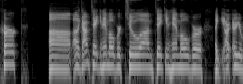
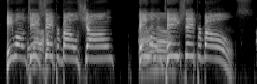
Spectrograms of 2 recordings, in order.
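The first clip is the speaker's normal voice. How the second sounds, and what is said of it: Yelling generic meathead sports-fan voice. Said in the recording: “you guys do a better New York accent than that. You guys sound more meatbally than that... It's just our generic meathead that yells about offensive lines.”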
